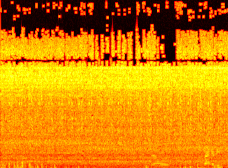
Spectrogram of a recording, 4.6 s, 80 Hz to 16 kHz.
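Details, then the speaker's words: 2007 Chevy Tahoe at idle, code P0307: engine shaking with uneven lumpy thumps from misfire on cylinder 7; persisted after new plugs, wires and coil; caused by collapsed AFM lifter, fixed by releasing lifter, modifying VLOM and deleting AFM. "so just looking at my engine you can see it just sitting there just shaking uh it should not be running like that this is a misfire cylinder seven"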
